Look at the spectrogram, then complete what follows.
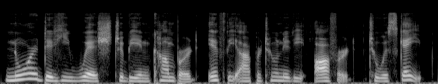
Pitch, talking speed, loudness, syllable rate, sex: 170 Hz, 180 wpm, -19 LUFS, 5.9 syllables/s, female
